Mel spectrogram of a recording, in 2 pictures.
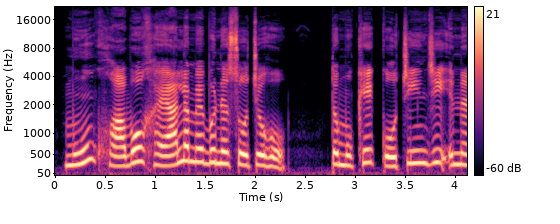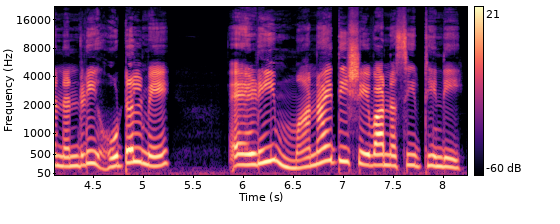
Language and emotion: Sindhi, surprised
